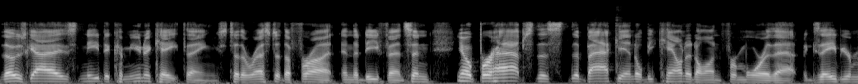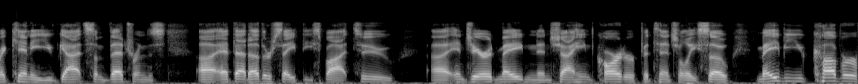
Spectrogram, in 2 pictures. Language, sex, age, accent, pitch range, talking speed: English, male, 40-59, American, 110-140 Hz, 195 wpm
